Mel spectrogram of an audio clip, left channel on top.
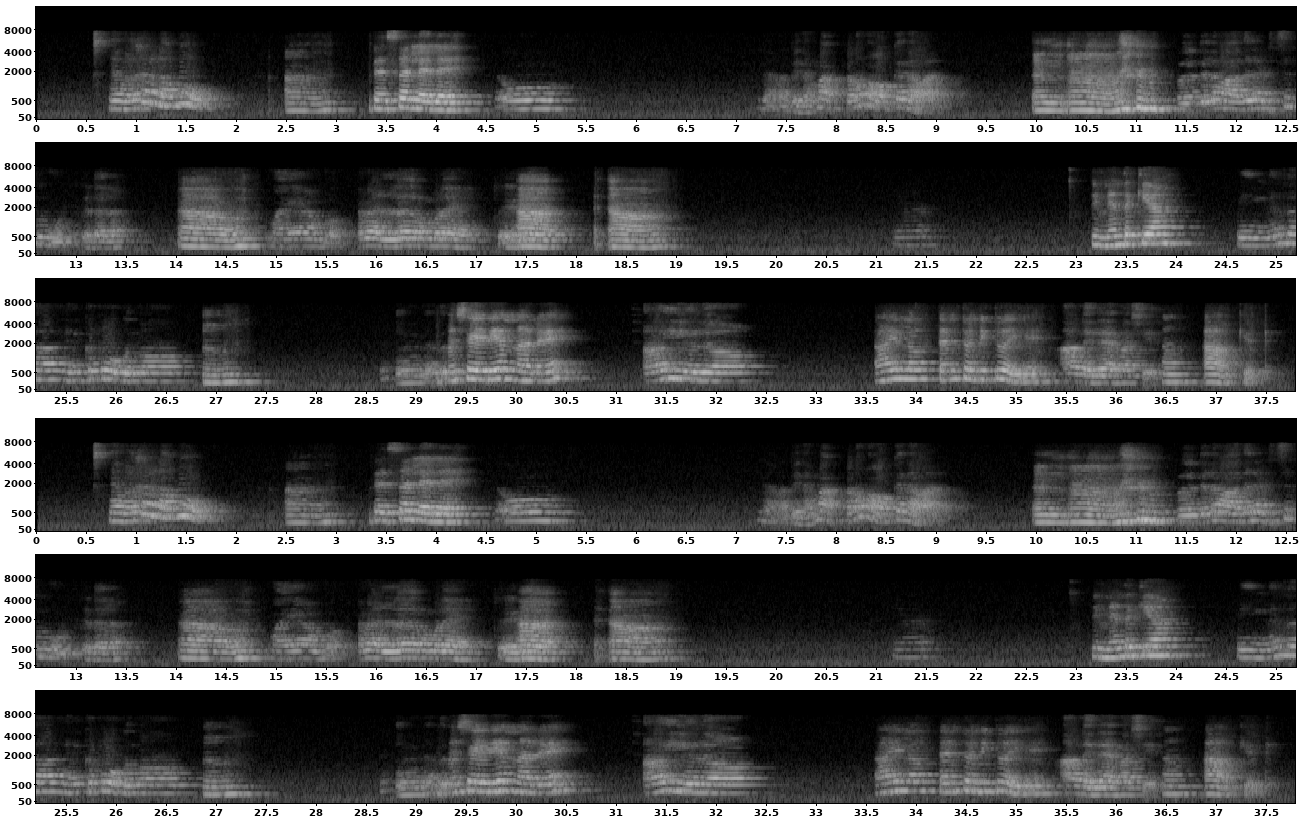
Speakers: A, in the centre; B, on the left.
A: ഞങ്ങള് കാണാൻ പോവും.
B: ആഹ് രസല്ലേ ല്ലേ.
A: ഓഹ്. ല്ല്യാണ്. പിന്നെ മക്കളെ നോക്കന്നെ വേണ്ട.
B: എൻ ആഹ്
A: ട്ടിലെ വാതില് അട്ച്ച് പൂട്ട് ഇടലാ.
B: ആഹ്ഓഹ്
A: മഴാവുമ്പം വെള്ളം ഏറുമ്പളേ. പേടിയല്ലേ
B: ആഹ് ആഹ്.
A: ഏങ്ങനെ
B: പിന്നെന്തെക്കെയാ?
A: പിന്നെന്താ അങ്ങനെക്കെ പോകുന്നു.
B: ആഹ്.
A: പിന്ന്
B: ഇന്നാ ശെരി എന്നാലേ.
A: ആയില്ല്യല്ലോ.
B: ആയല്ലോ ടെൻ ട്വന്റി ടു ആയില്ലേ.
A: ആണ്ല്ലേ എന്നാ ശരി.
B: ആഹ് ആഹ് ഓക്കെ ഓക്കെ.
